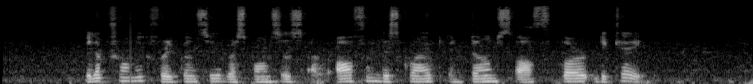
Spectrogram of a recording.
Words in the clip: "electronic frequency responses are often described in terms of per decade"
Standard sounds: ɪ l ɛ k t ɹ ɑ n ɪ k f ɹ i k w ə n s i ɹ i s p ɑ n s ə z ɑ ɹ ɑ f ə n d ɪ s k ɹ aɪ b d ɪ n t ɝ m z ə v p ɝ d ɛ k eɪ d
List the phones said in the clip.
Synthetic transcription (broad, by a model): ɪ l ɛ k t ɹ ɑ n ɪ k f ɹ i k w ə n s i ɹ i s p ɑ n s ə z ɑ ɹ ɑ f ə n d ɪ s k ɹ aɪ b d ɪ n t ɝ m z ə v p ɝ d ɛ k eɪ d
